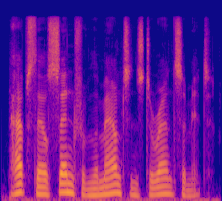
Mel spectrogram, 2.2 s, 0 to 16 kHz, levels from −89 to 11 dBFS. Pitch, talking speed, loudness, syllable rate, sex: 130 Hz, 240 wpm, -19 LUFS, 6.0 syllables/s, male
